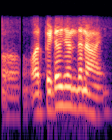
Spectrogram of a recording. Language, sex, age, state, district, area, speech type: Bengali, male, 30-45, West Bengal, Purba Medinipur, rural, conversation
